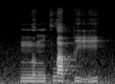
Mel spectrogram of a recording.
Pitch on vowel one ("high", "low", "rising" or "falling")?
rising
